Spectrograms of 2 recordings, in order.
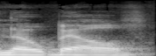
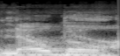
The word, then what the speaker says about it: Nobel: the uh the the noble prize it's pronounced the noble noble pride the nobel prize right the nobel prize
